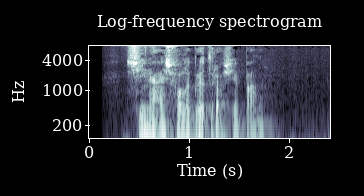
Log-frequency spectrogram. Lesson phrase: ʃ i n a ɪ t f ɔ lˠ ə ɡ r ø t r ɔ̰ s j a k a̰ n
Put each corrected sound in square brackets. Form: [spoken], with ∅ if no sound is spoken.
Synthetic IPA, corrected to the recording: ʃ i n a ɪ [s] f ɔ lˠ ə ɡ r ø t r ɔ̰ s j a [p] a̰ n

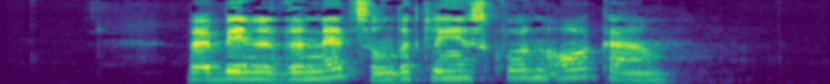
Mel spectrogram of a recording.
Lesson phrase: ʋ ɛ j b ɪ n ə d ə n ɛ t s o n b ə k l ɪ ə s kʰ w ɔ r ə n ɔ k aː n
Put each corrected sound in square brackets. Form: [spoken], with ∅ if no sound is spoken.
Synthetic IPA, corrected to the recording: ʋ ɛ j b ɪ n ə d ə n ɛ t s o n [d] ə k l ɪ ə s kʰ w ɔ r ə n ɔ k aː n

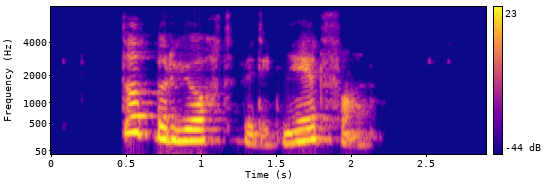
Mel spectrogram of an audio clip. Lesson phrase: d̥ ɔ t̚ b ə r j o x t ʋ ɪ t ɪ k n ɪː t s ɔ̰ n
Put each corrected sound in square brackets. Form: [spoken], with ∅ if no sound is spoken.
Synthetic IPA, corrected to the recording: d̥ ɔ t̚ b ə r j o x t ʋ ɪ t ɪ k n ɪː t [f] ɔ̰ n

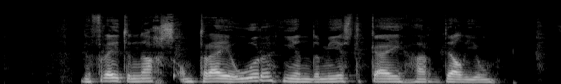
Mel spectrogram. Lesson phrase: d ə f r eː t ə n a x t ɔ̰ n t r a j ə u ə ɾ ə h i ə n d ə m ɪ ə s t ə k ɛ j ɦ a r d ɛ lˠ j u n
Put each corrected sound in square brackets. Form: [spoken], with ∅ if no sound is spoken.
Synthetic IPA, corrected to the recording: d ə f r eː t ə n a x [s] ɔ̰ [m] t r [ɛ] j ə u ə ɾ ə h i ə n d ə m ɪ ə s t ə k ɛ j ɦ a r d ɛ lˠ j u n

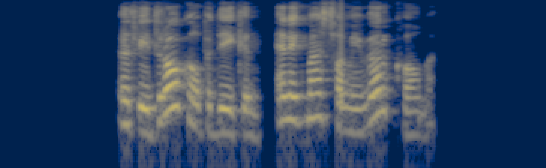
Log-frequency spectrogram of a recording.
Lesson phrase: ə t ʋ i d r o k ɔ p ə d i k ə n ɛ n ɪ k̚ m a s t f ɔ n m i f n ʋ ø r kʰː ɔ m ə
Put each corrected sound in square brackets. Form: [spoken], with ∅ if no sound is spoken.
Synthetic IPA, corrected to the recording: ə t ʋ i d r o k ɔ p ə d i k ə n ɛ n ɪ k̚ m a s t f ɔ n m i [∅] n ʋ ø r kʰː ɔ m ə

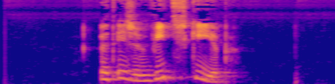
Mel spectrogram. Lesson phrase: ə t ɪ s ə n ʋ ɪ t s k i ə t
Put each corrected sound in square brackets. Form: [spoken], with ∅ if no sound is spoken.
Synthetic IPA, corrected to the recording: ə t ɪ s ə n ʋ [i] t s k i ə [p]

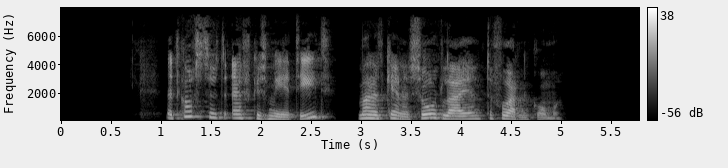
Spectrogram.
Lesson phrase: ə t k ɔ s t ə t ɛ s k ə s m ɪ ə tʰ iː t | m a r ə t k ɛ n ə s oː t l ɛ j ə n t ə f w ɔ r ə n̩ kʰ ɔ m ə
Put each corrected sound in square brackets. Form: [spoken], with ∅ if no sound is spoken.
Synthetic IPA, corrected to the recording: ə t k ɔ s t ə t ɛ [f] k ə s m ɪ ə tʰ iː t | m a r ə t k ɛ n ə s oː t l ɛ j ə n t ə f w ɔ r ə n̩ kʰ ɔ m ə

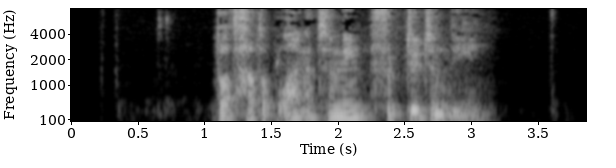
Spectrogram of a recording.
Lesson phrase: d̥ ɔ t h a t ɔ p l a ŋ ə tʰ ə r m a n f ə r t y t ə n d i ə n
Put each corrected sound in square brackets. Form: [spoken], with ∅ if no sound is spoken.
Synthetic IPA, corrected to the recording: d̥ ɔ t h a t ɔ p l a ŋ ə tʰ ə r m [i] n f ə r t y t ə n d i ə n

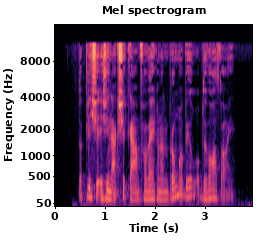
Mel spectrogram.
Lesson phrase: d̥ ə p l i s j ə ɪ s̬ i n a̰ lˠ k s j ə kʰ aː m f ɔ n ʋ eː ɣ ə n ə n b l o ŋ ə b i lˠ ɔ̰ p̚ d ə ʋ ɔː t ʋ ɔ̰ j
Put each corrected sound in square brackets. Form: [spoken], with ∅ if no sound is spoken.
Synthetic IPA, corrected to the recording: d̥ ə p l i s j ə ɪ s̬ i n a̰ [∅] k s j ə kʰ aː m f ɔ n ʋ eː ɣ ə n ə n b [r] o [m] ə b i lˠ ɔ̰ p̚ d ə ʋ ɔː t ʋ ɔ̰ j

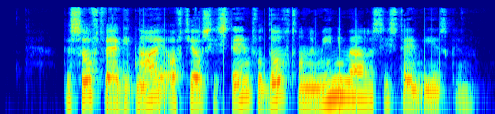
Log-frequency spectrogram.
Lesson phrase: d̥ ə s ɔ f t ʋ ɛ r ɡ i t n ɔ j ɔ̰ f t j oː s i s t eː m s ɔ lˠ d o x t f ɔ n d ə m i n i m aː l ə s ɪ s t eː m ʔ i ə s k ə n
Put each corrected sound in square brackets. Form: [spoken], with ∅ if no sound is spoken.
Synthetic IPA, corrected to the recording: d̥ ə s ɔ f t ʋ ɛ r ɡ i t n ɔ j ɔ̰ f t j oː s i s t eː m [f] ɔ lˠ d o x t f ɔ n d ə m i n i m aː l ə s [i] s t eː m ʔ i ə s k ə n

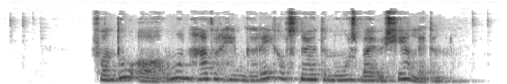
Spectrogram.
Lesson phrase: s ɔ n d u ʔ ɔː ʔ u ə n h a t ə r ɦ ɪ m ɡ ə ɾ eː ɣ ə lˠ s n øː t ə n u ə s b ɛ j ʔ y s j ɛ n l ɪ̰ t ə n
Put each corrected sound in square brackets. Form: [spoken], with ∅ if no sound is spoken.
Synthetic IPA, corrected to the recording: [f] ɔ n d u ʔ ɔː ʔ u ə n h a t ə r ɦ ɪ m ɡ ə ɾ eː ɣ ə lˠ s n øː t ə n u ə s b ɛ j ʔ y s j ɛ n l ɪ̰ t ə n

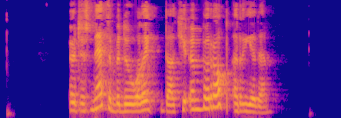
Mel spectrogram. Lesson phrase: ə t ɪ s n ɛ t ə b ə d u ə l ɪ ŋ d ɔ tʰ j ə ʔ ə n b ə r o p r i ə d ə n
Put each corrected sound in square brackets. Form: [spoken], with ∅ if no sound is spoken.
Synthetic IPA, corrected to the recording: ə t ɪ s n ɛ t ə b ə d u ə l ɪ ŋ d ɔ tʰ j ə ʔ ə n b ə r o p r i ə d ə n

